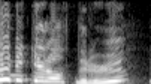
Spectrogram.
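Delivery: very loud, high-pitched put-on Scottish accent. Trying out a line in a Scottish accent. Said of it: "Try a Scottish accent".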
